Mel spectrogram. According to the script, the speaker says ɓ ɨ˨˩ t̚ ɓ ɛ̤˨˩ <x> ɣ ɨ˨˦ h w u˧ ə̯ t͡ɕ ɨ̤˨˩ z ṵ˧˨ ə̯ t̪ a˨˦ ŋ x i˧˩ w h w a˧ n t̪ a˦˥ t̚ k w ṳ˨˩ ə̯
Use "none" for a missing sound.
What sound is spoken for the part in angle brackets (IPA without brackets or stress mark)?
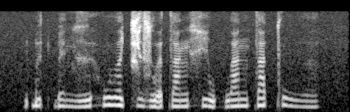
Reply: ŋ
